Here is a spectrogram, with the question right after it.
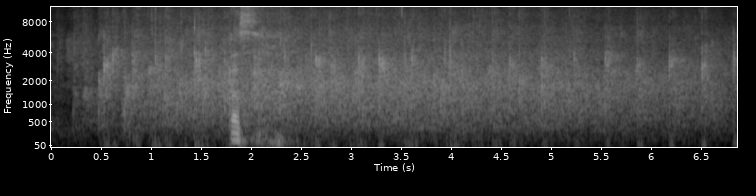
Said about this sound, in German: Und ich würde sagen, wir geben denen, die nach vorne kamen, mal einen dicken Applaus.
